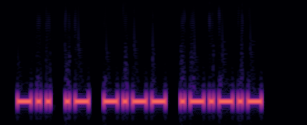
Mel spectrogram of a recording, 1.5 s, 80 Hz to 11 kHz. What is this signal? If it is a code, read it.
Morse code, heard as a keyed tone, about 46 wpm, 700 Hz. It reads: DAY.
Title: Sentences from Top 300 Words and Abbreviations 50wpm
